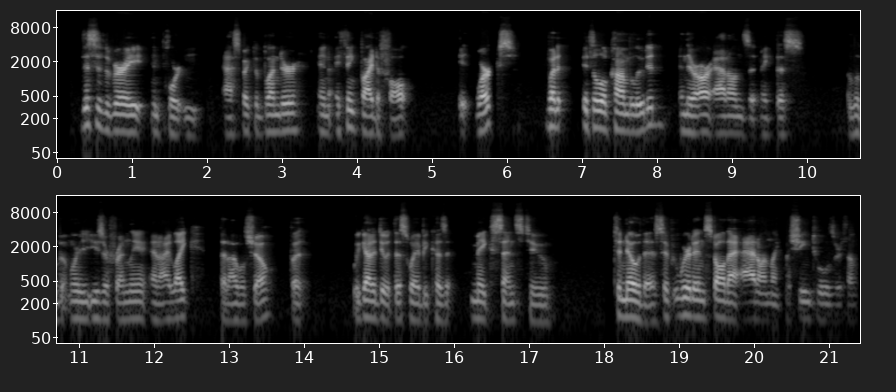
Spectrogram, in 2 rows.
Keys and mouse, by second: 2.3 click, 2.8 click, 3.3 drag, 4.0 click, 4.7-7.0 drag, 10.2-11.4 drag, 11.8-13.3 drag, 14.7-15.1 drag.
